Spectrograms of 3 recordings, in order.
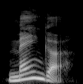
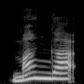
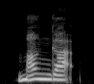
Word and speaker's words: manga: In English, it might be pronounced manga, but in Japanese, we don't have that strong a sound. So it's simply manga, manga, to mean comic book.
